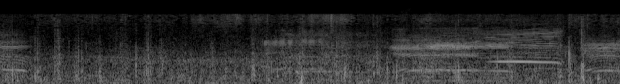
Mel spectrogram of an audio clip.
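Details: Sheep in a noisy pen, scattered rough sounds at first, then clearer drawn-out bleats from several animals rising over the din in the second half.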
